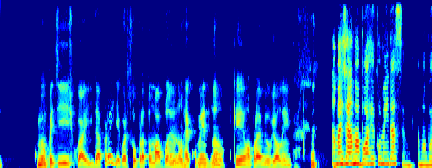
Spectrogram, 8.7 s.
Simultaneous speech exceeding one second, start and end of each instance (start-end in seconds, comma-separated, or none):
none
